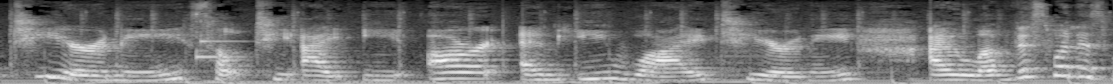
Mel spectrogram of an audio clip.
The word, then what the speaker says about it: Tierney: future i have the name tierney salt t-i-e-r-e tyranny i love this one as well for the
